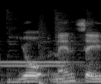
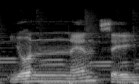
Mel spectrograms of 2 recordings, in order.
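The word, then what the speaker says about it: 四年生: nensei S nensei Nah untuk kelas 4nya dibacanya yo nensei tidak Yon nensei ya tidak Yon kan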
